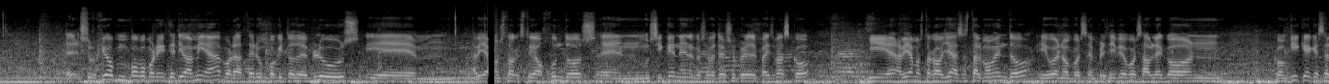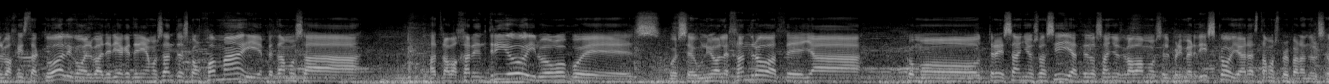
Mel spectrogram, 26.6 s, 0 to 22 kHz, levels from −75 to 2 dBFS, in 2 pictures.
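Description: At 4.85 s the sound drops out briefly. This is an intermittent contact. A loose cable or plug lost its connection for a moment, then made it again. The whole event runs to 4.97 s, and the line is fully open for about 71 ms of that. Crackle marks the break and the return, as the contact scrapes open and closed. In the gap, the sound vanishes and faint hiss remains.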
